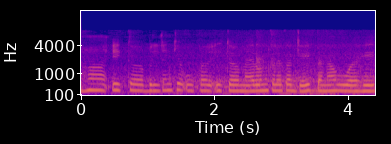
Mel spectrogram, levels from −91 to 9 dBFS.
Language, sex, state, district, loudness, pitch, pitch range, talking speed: Hindi, female, Bihar, Jamui, -32 LUFS, 220 Hz, 215-230 Hz, 205 wpm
